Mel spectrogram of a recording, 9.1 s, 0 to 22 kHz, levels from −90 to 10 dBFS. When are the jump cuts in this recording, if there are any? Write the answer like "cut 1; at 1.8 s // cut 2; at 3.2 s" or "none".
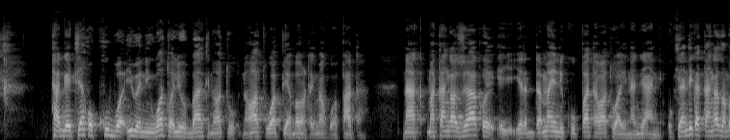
none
